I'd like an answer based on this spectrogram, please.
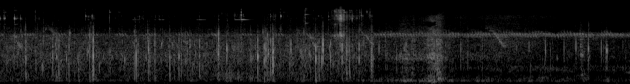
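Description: A steady high-pitched insect drone, with irregular light ticks and taps scattered over it.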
